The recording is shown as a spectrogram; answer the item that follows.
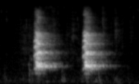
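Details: Litter of five blenheim Cavalier King Charles Spaniel puppies born around New Year's, kept indoors in a puppy pen after moving to a larger one; two sharp, bright yipping barks about three quarters of a second apart, quiet between.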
